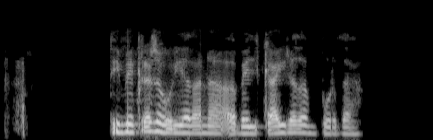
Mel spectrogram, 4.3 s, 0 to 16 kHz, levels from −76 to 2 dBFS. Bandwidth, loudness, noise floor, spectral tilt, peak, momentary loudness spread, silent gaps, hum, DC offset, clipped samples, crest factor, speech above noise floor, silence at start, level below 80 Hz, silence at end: 7.2 kHz; -18 LUFS; under -90 dBFS; -7 dB/octave; -2 dBFS; 20 LU; 0.33-1.09 s; none; under 0.1%; under 0.1%; 16 dB; over 73 dB; 0.15 s; -60 dBFS; 0.75 s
